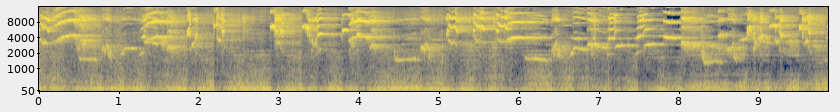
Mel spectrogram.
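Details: Oriental magpie-robin giving a grabakan song with isian: continuous, rapid, varied high whistles, trills and down-slurred notes, with steady low-pitched background music or noise underneath.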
